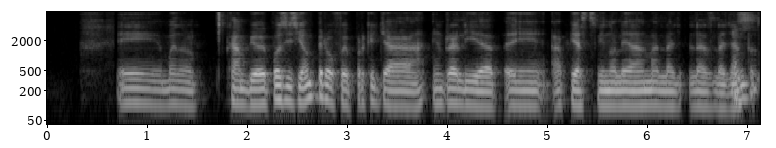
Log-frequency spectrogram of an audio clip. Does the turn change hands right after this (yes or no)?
yes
